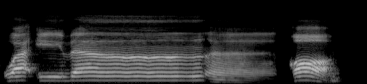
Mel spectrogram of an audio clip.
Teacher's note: Nun sakinah atau nun sukun bertemu huruf qaf menjadi ikhfa.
